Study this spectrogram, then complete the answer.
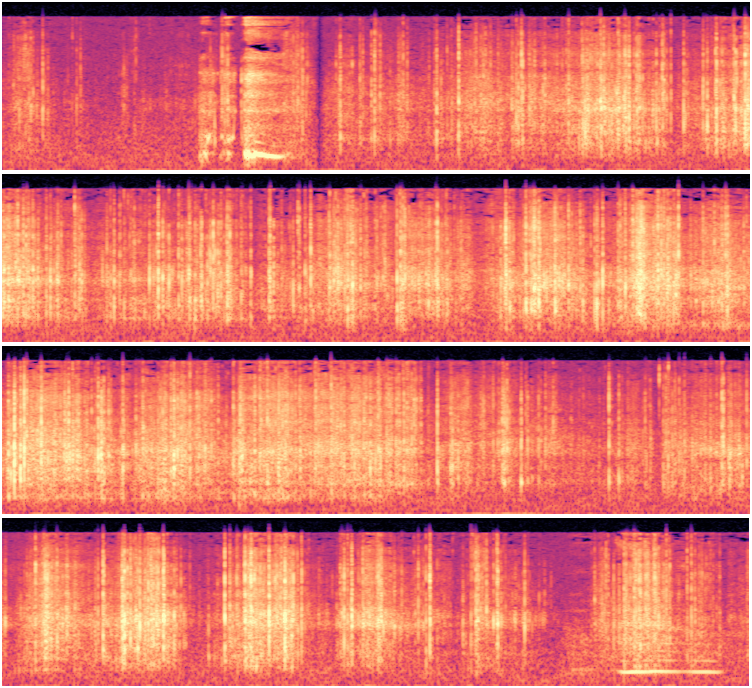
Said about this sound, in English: It's raining really hard now. It's raining so hard.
